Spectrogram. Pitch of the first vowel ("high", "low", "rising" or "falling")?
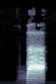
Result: low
